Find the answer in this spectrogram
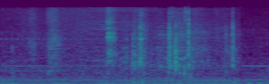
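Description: A few faint clicks and light scrapes of hand tools being handled, a metal square and pencil set against the wooden blank.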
